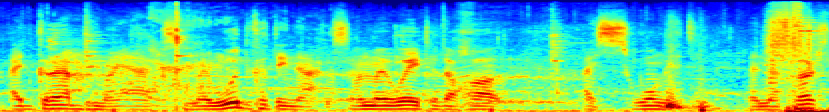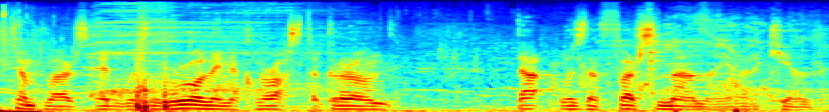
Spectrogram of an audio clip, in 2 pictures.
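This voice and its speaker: A man's voice: medium pitch, fairly even intonation, moderate pace, loud music behind the voice, close to an everyday voice. An actor playing a grim man who recounts his violent boyhood in a solemn, bitter manner for an audio drama. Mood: grim intensity. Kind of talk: first-person dramatic storytelling in an audio drama.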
